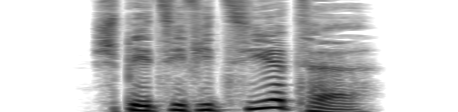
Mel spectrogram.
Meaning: inflection of spezifizieren: 1. first/third-person singular preterite 2. first/third-person singular subjunctive II
- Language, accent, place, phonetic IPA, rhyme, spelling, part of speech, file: German, Germany, Berlin, [ʃpet͡sifiˈt͡siːɐ̯tə], -iːɐ̯tə, spezifizierte, adjective / verb, De-spezifizierte.ogg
